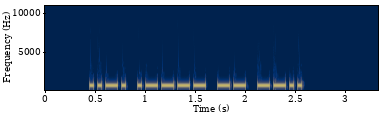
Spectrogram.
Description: Morse code, heard as a keyed tone, about 30 wpm, 700 Hz. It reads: F1MZ
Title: DXCC-100 Call Signs - 4 Characters - Repeated 3x - 30wpm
